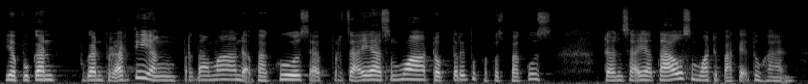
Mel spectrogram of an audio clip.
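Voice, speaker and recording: A middle-aged woman with a Javanese-influenced Indonesian accent, telling her church testimony to the congregation in a lively storytelling way. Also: medium pitch, moderate pace. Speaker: church member giving testimony.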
